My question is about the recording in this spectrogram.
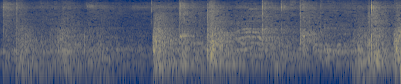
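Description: Kicks and punches landing in a kickboxing bout: a run of sharp thuds starting about two seconds in, over people shouting around the ring.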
